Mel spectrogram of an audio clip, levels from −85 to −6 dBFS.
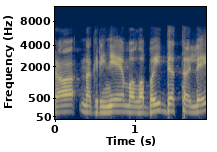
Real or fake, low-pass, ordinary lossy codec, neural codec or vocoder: real; 7.2 kHz; AAC, 64 kbps; none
